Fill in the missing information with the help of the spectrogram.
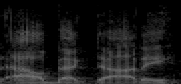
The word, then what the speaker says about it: al-Baghdadi: yeah, I think you actually pronounce it al-Baghdadi.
